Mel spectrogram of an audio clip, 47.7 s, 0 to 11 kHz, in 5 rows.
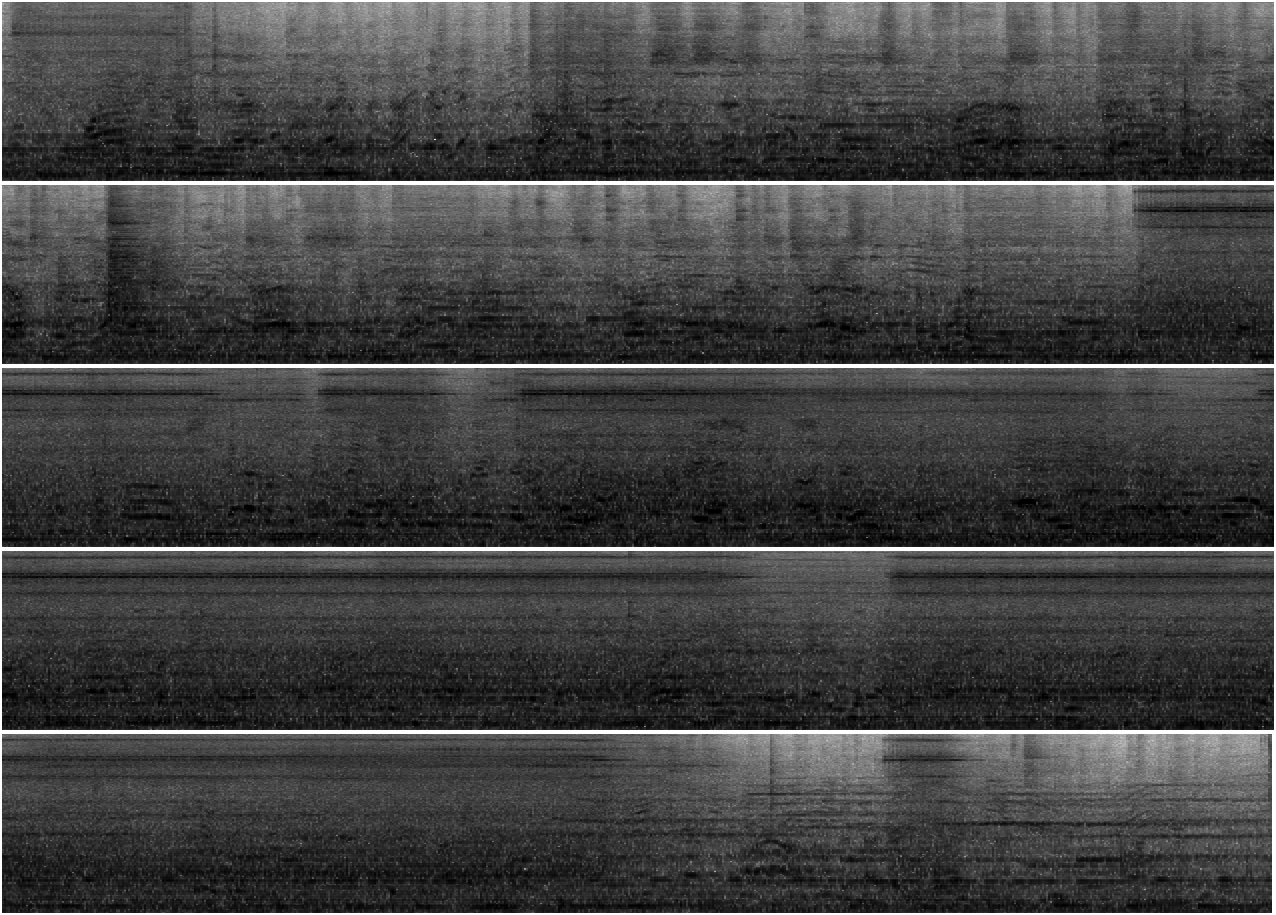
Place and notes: {"title": "cafe Living Room, Koroska street, Maribor - construction works all around", "date": "2015-09-09 13:30:00", "latitude": "46.56", "longitude": "15.64", "altitude": "270", "timezone": "Europe/Ljubljana"}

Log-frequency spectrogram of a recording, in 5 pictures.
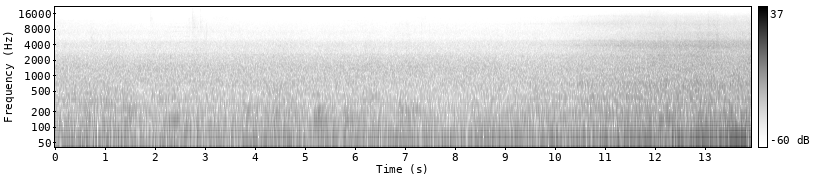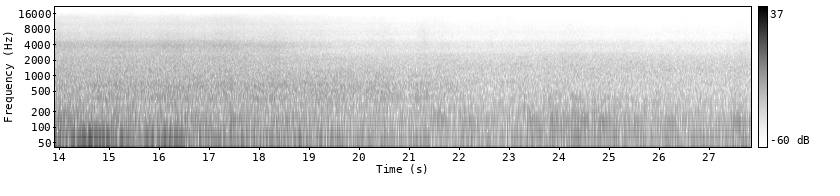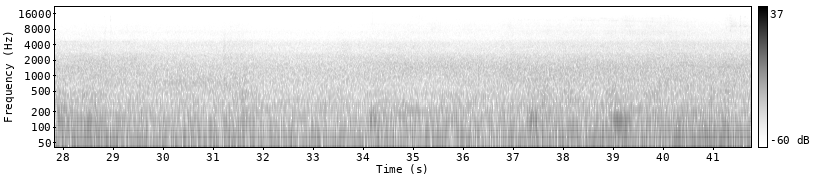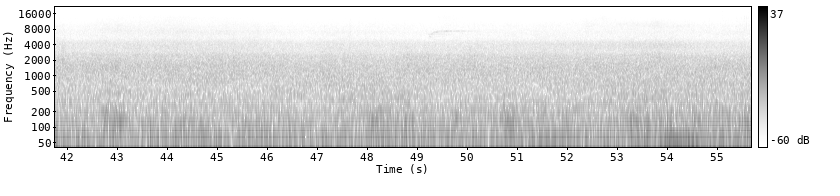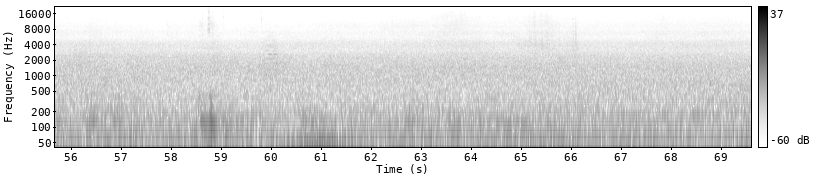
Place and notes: {"title": "大同區重慶里, Taipei City - Standing beneath the freeway lanes", "date": "2014-02-16 16:10:00", "description": "Standing beneath the freeway lanes, Traffic Sound, MRT train noise, Sound from highway, Binaural recordings, Zoom H4n+ Soundman OKM II", "latitude": "25.08", "longitude": "121.52", "timezone": "Asia/Taipei"}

